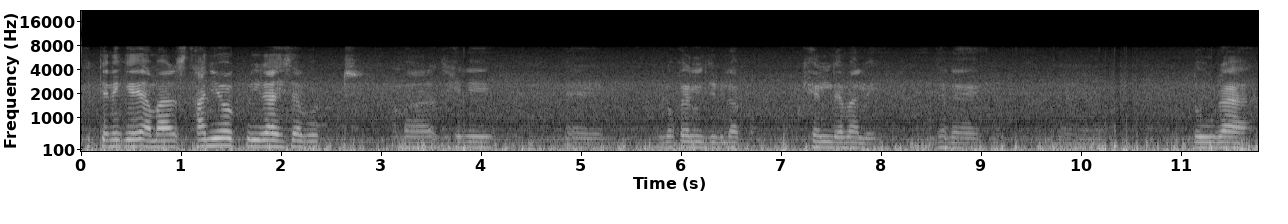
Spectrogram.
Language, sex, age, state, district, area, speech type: Assamese, male, 60+, Assam, Nalbari, rural, spontaneous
